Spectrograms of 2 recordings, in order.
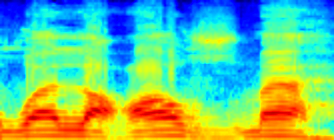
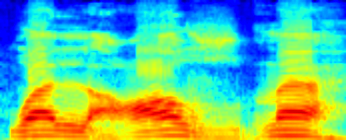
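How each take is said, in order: No difference in how they are said.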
